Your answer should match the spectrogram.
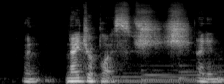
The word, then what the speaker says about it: Nitroplus: Nitropolis? Nitroplus. Shh, I didn't pronounce that wrong.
